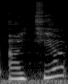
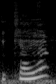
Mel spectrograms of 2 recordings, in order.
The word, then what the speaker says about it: IKEA: all up um so yeah let's go to IKEA or Ika and um have a little wander around not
